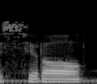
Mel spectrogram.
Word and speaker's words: صراط: این کلمه صراط با طاء مؤلفه، یعنی طاء دو نقطه و منقوط نیست، طاء الف داره. برخی برای اینکه این طاء رو درست تلفظ کنن شبیه دال تلفظش میکنن.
